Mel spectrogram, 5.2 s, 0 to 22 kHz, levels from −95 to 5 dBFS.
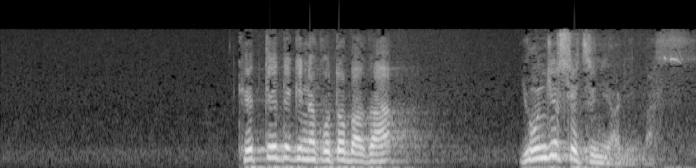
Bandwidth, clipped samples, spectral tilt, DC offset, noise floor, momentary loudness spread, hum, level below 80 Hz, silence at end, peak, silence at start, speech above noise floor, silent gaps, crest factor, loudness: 11 kHz; under 0.1%; -5 dB/octave; under 0.1%; -54 dBFS; 15 LU; none; -42 dBFS; 0.1 s; 0 dBFS; 1.8 s; 42 dB; none; 16 dB; -13 LUFS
